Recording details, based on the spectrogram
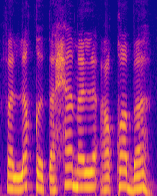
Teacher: فَلَقْتَحَمَ الْعَقَبَةَ، قاف کو موٹا کر کے پڑھیں گے کیونکہ قاف حروف مستعلیہ میں سے ہے اور قاف کے اوپر قلقلہ ہوگا کیونکہ قاف حروف قلقلہ میں بھی ہے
